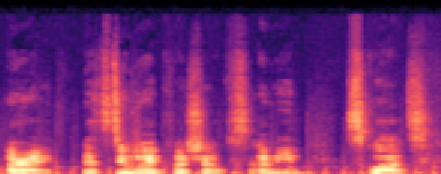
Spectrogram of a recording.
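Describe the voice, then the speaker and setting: Slow-talking man counting workout reps. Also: mid-range voice, a bit bright, faint music behind. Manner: counting reps aloud, chatty and self-amused. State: catching his breath. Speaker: streamer. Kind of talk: casual live-stream chat while exercising.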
